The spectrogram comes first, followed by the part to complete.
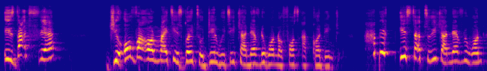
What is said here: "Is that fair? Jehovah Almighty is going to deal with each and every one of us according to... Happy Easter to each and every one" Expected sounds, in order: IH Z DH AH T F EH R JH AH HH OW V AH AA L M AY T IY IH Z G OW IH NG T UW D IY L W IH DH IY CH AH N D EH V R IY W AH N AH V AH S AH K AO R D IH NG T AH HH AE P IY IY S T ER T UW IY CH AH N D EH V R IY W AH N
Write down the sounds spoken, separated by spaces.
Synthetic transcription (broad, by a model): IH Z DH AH T F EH JH AH HH OW V AH AA L M AY T IY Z G OW IH NG T UW D IY L W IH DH IY CH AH N EH V R IY W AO N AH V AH S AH K AO D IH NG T HH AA B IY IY S T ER T UW IY CH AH N EH V R IY W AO N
